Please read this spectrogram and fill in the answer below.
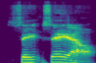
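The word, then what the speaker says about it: Seau: Seal.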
